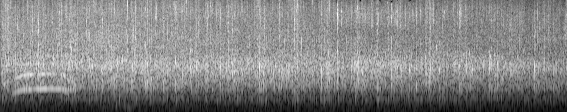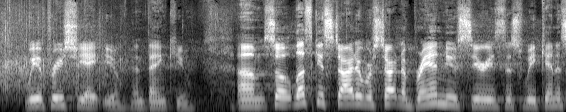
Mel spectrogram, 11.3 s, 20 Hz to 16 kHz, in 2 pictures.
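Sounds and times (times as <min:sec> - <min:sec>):
large audience applauding: 0:00.0 - 0:07.0
speech: 0:05.9 - 0:11.3.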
